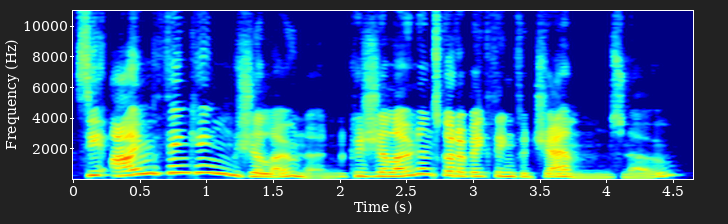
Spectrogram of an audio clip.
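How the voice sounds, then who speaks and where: A woman streamer chatting live with her viewers in a bubbly, giggly, excitable way while playing games. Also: on the high side, measured pace. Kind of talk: live gaming stream chat.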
